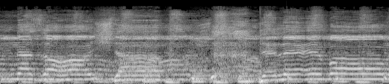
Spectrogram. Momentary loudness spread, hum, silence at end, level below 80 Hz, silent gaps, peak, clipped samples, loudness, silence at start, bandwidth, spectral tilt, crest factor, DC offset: 3 LU; none; 0 s; -42 dBFS; none; 0 dBFS; under 0.1%; -9 LUFS; 0 s; 16.5 kHz; -3.5 dB/octave; 10 dB; under 0.1%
